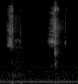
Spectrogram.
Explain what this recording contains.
Sound effects > Other
LIGHTER FLICK 14
flick, lighter, zippo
